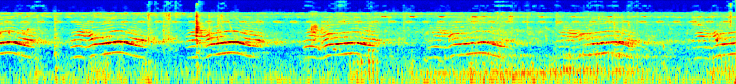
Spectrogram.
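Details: Pair of wild leopards fighting by a road in Yala National Park, Sri Lanka; repeated arching, rising-then-falling harmonic yowls, about one per second, over a steady high-pitched background hum and low rumble.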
